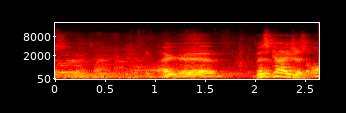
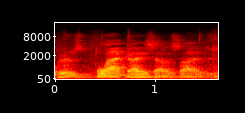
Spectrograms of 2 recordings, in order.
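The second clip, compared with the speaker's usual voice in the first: quiet warning; 6 semitones lower, 6 dB quieter, slower than usual. Retold or imitated. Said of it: "he goes".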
